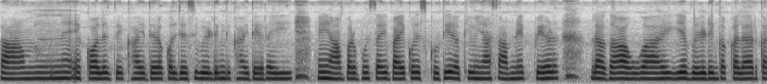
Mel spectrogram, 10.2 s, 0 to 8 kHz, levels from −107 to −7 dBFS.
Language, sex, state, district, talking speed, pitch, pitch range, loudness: Hindi, female, Uttarakhand, Tehri Garhwal, 215 wpm, 205 Hz, 200-210 Hz, -24 LUFS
